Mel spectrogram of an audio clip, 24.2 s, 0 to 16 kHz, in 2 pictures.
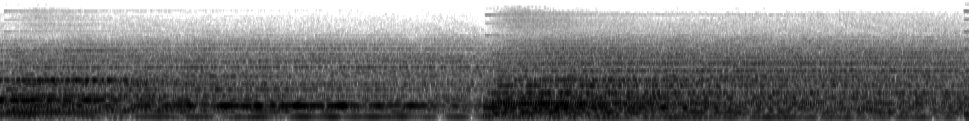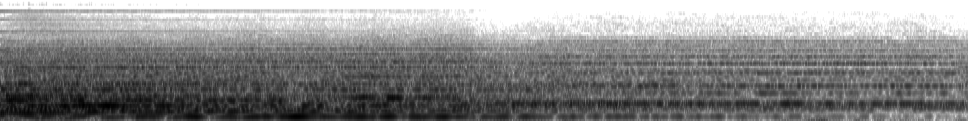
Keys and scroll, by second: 0.8 ctrl+z, 16.2 q.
